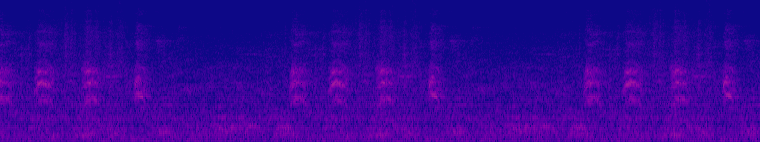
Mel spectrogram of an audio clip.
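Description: A crow cawing faintly, in three runs of about four caws each, with short gaps between the runs.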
